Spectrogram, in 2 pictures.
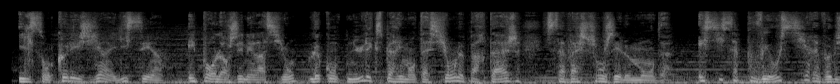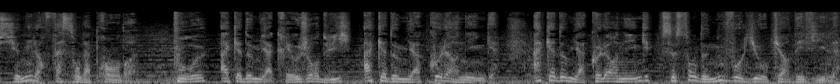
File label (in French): spot radio; acadomia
